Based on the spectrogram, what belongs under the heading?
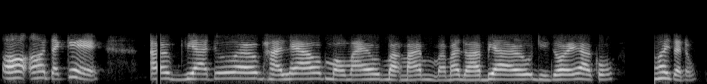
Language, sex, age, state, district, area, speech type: Assamese, female, 18-30, Assam, Biswanath, rural, conversation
